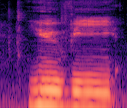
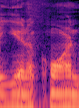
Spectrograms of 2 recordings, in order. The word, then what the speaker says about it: Uvicorn: and we didn't install Uvicorn. I always want to say unicorn, but it's like Uvicorn. However you pronounce it, Uvicorn, I guess.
